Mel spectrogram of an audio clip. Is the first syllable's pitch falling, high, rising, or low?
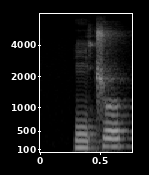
low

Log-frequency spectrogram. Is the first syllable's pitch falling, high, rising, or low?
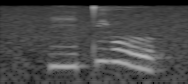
rising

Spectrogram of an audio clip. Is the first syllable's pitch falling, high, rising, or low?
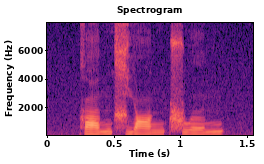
rising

